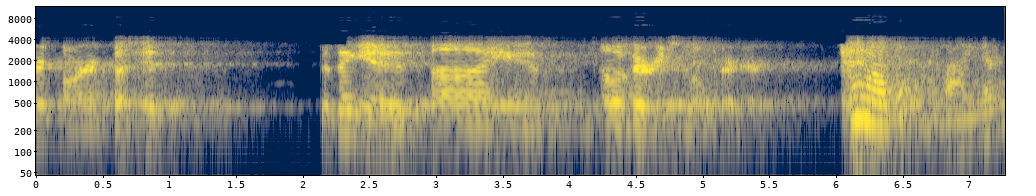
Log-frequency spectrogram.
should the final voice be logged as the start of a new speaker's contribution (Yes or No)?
Yes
